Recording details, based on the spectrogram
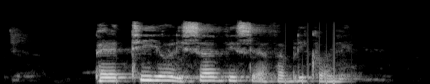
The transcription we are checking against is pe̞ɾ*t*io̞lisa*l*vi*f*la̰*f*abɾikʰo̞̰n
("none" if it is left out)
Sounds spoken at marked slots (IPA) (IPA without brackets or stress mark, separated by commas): tʰ, none, s, f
